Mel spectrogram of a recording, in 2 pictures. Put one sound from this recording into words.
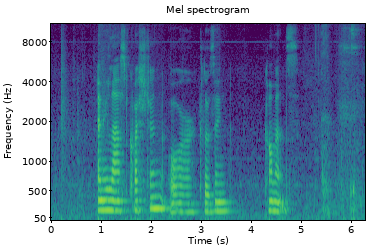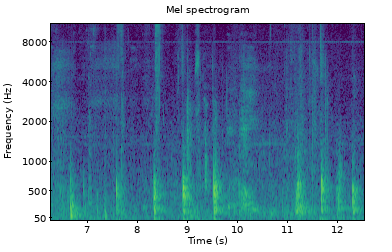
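A woman speaks calmly into a microphone in an echoing room.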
